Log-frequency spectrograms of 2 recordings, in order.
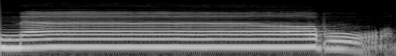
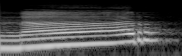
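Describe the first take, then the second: First: The final r is thick and heavy. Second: The final r is thin and light. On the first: The speaker calls it right. "Jadi tebal. Naru" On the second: The speaker calls it wrong. "Bukan nar"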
